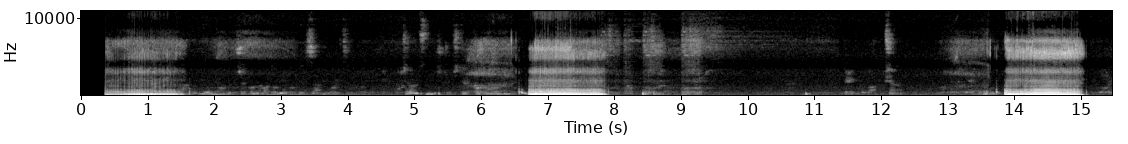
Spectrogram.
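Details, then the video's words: A sleeping female Labrador Retriever snores in three long, loud, rasping, low-pitched bursts spaced about six seconds apart, with faint breathing and small indoor noises in the quiet gaps. "My female Labrador snoring"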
